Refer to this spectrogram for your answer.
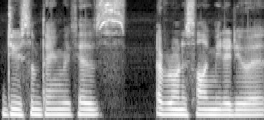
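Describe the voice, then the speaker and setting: Recorded very cleanly with a silent background, this voice with a Californian accent has a dry, close sound with no echo. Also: woman. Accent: General American, Californian. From California, Silicon Valley. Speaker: podcast co-host. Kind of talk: casual chat. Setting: in person, same room. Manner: monotone.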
